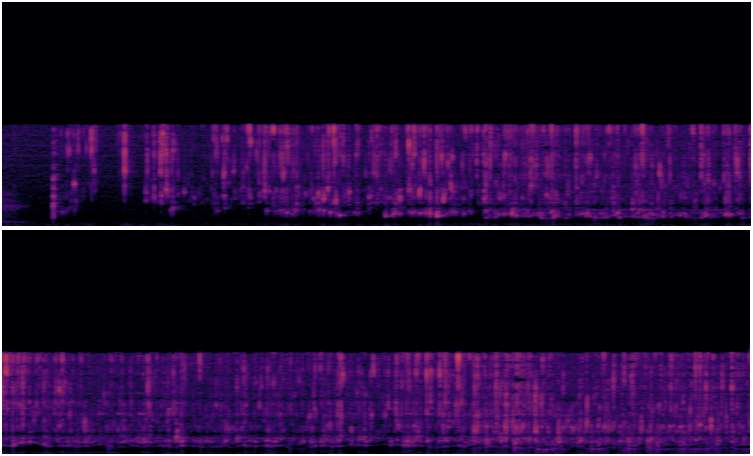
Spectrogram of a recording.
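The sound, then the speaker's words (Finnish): Freshly brewed coffee, made from dark-roast, high-mountain beans ground just before, is poured in a thin, faint, trickling stream that runs steadily for about eleven seconds. “Hyvää kahvia, aromirikasta. Kaadetaan vähän.”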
